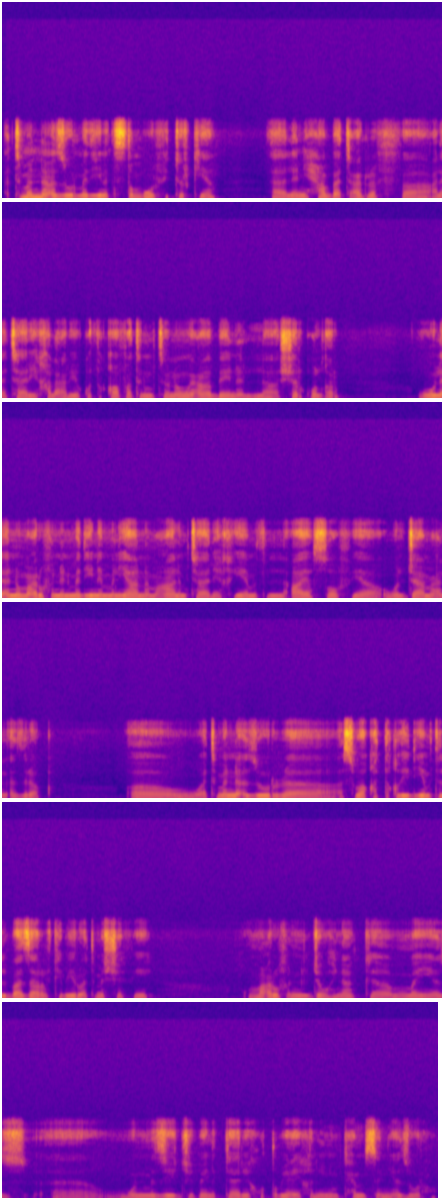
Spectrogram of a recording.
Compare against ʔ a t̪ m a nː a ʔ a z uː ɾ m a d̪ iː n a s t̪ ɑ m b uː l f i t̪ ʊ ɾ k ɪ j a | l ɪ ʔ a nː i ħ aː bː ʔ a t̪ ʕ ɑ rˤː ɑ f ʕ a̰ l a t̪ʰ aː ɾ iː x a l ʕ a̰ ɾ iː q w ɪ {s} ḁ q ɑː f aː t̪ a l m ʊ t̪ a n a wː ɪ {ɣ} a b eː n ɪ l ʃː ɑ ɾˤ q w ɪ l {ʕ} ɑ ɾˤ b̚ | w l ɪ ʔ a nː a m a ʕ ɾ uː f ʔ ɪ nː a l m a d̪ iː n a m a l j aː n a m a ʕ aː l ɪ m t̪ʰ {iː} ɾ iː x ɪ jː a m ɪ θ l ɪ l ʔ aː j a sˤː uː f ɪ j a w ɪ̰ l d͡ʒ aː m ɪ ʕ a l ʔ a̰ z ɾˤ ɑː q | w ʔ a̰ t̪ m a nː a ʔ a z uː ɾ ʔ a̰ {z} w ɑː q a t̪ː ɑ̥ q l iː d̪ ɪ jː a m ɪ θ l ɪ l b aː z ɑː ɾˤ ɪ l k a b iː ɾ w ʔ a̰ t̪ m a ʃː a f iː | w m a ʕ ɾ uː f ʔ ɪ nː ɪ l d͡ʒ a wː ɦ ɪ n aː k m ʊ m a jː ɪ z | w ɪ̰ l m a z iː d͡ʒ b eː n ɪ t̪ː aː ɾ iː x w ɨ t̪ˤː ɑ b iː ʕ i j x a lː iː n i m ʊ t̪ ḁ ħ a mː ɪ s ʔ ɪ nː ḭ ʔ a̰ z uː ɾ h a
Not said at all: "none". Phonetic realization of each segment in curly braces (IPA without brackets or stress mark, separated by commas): θ, ʕ, ɣ, aː, s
